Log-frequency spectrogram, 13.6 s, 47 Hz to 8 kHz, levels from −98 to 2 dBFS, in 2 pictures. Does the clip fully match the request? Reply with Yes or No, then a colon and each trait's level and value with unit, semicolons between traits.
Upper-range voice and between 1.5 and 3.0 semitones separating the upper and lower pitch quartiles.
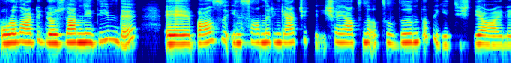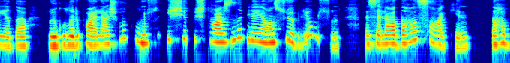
No: high, 245 Hz; average, 3.6 semitones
